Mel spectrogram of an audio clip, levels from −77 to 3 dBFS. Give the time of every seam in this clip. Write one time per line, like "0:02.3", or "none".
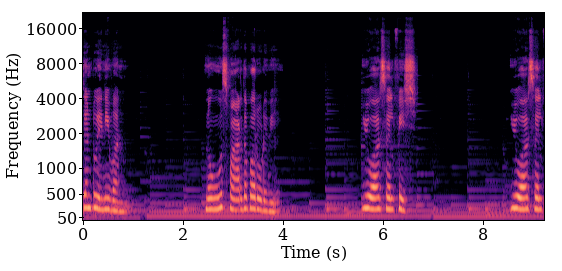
0:00.9
0:02.4
0:03.9
0:05.4
0:06.6
0:08.5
